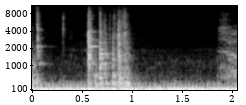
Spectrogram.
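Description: Plastic items rustling and clicking as they are handled at a kitchen sink, with a short burst of noise about half a second in, over a steady low hum.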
